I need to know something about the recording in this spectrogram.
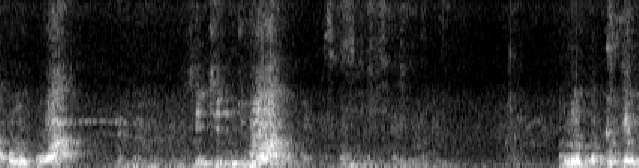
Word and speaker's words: Palupuah: Jadi Palupuah itu bacanya Palupuah, Sijin Juang.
